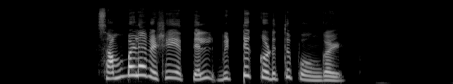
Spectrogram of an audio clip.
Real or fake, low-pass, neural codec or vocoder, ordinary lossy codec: real; 14.4 kHz; none; none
